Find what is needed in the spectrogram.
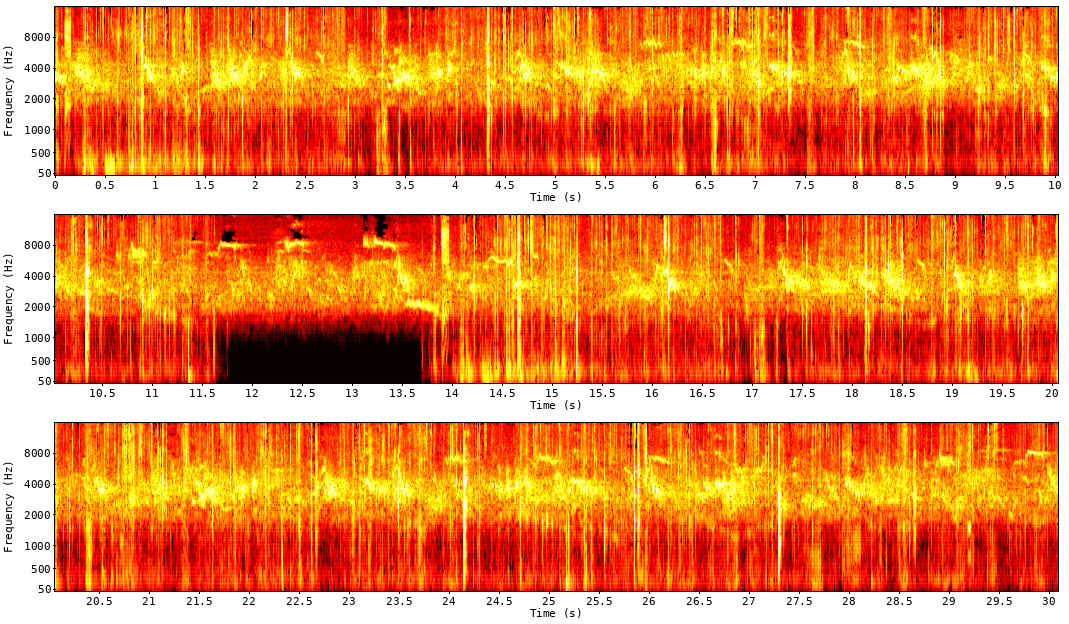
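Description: Small birds chirping and singing steadily over a dense, fast crackle of clicks and patter. The lower crackle drops away for a couple of seconds about twelve seconds in, leaving only the chirps.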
